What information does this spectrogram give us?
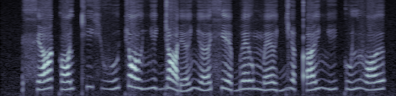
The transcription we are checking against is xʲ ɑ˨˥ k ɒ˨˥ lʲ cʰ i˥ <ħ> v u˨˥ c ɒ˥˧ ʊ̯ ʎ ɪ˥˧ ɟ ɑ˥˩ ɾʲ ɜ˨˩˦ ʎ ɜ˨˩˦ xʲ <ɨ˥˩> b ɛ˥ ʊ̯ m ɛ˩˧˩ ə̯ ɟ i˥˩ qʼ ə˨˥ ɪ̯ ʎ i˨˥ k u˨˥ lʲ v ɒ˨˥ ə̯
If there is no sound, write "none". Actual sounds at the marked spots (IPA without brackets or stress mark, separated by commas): ç, ɛ˥˩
